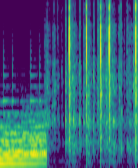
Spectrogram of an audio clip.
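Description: Electronic intro music that stops abruptly under a second in, followed by a quick run of typing key clicks, a typing sound effect.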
